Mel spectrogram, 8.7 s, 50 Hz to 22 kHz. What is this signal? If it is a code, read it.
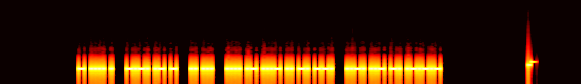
Morse code, heard as a keyed tone, about 40 wpm, 700 Hz. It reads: THE CAT IS HAVING FUN.
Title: Easy Phrases 40wpm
